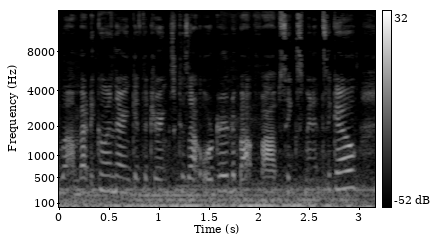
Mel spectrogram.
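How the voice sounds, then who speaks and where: Over loud background noise, a woman speaks in a dry recording with no echo. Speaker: vlogger. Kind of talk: casual vlog chat. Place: car. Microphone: phone near.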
